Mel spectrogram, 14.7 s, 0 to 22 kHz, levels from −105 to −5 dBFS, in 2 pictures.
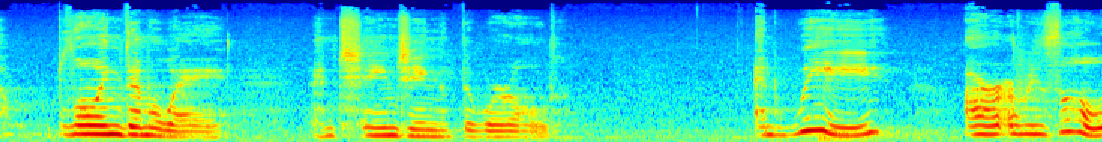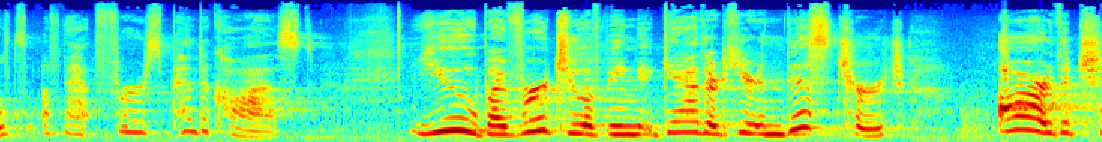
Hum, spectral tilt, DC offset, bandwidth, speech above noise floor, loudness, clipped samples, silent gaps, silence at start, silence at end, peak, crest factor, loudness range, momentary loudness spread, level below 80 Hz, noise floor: none; -4 dB/octave; under 0.1%; 19 kHz; 34 dB; -15 LUFS; under 0.1%; none; 0 s; 0 s; 0 dBFS; 16 dB; 13 LU; 20 LU; -56 dBFS; -49 dBFS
